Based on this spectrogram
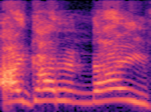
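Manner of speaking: put-on screaming yell, very high-pitched and shrill. Retelling what a nearby man screamed when the speaker got stuck, retelling a scream. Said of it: "he's like screaming".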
